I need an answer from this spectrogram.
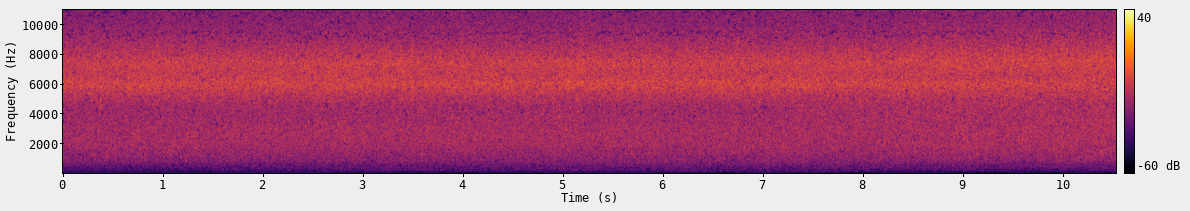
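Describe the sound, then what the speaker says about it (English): A creek runs below a landing at the bottom of a set of steps, giving a steady, even broadband rush of flowing water that holds constant throughout with no voices. "These steps come down to a landing where you can see the creek"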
